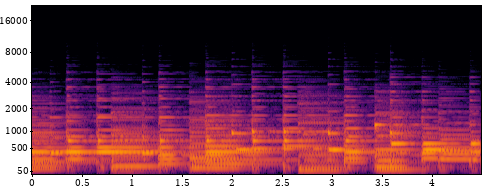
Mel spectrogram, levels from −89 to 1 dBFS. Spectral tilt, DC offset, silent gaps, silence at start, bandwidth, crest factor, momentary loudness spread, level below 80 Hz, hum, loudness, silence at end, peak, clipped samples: -9 dB/octave; under 0.1%; none; 0 s; 6.2 kHz; 14 dB; 4 LU; -44 dBFS; none; -25 LUFS; 0 s; -10 dBFS; under 0.1%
